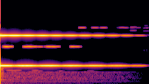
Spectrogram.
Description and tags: Took the end of the ringer from this sound:
Faded it out in Audacity to create a little bell ping.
